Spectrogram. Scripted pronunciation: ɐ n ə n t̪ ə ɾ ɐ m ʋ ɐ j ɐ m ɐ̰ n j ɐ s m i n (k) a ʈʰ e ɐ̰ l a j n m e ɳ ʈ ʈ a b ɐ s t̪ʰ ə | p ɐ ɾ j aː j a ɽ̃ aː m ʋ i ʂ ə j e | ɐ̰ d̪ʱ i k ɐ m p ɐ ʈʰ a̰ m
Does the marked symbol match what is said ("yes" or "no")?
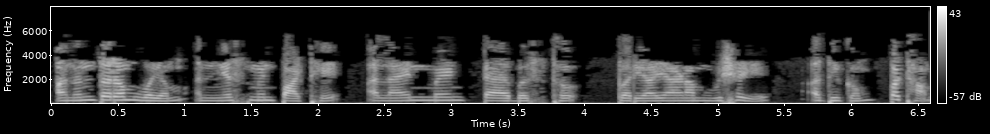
no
